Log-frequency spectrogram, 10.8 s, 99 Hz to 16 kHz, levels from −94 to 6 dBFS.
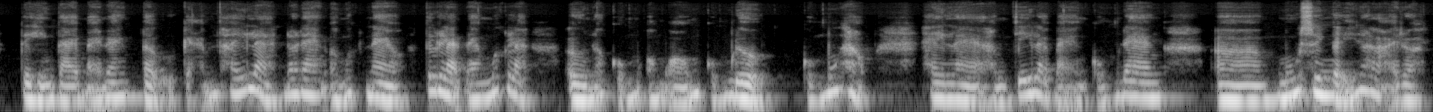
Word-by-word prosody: thì 180 - +2
hiện 170 0 +2
tại 165 -2 -1
bạn 175 - -3
đang 190 0 0
tự 175 +2 -3
cảm 210 - -7
thấy 230 +2 -1
là 260 -9 +2
nó 225 +1 0
đang 220 +1 0
ở 170 - -1
mức 205 +6 -2
nào? 185 -6 +2 0.2
Tức 255 - -3
là 215 -6 +3
đang 180 +1 0
ở - - +1
mức 245 +5 -1
là, 205 -8 -3 0.3
ừ, 175 -1 +5
nó 175 - 0
cũng 180 +2 -4
ổn 175 +1 -2
ổn, 155 +9 0
cũng 175 +3 -4
được, 175 -2 +4 0.2
cũng 170 +1 -8
muốn 240 +3 +3
học, 215 -7 -2 0.4
hay 185 -2 0
là 175 -2 +2
thậm 155 -1 -4
chí 205 +7 -1
là 220 -3 0
bạn 160 -2 -8
cũng 155 +2 -10
đang, 190 -2 0 0.4
ờ, 175 - 0 0.4
muốn 190 +5 +5
suy 235 -2 +5
nghĩ 195 -2 +3
nó 265 - +2
lại 215 -10 -3
rồi? 170 0 0
185 Hz, 250 wpm, -19 LUFS, 170-210 Hz, 0.4 s, ừ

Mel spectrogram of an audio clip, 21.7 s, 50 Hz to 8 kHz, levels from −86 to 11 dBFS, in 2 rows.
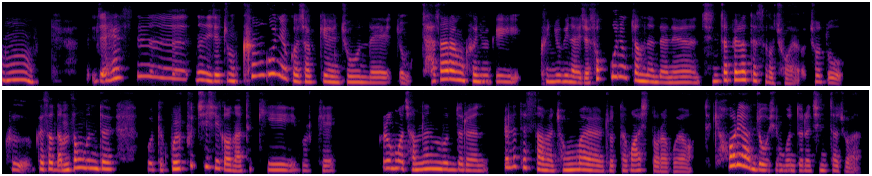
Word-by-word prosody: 음. 265 -3 -1 0.7
이제 230 0 +1
헬스는 335 -4 -2
이제 225 -1 +3
좀 230 -1 0
큰 410 - +2
근육을 375 - +3
잡기엔 205 -1 0
좋은데 190 -3 -1
좀 175 - -8
자잘한 285 +1 +5
근육이 215 - -2 0.2
근육이나 215 -2 0
이제 170 -1 0
속근육 355 - -1
잡는 225 -6 +4
데는 185 0 -2
진짜 230 +4 0
필라테스가 260 -8 +4
좋아요. 165 -2 -10
저도 210 - -5 0.3
그 215 -3 -6
그래서 230 0 +2
남성분들 240 +3 +2 0.4
뭐 220 - -4
이렇게 200 -2 -9
골프 240 +9 +3
치시거나 210 - -1
특히 200 -3 -4
뭐 185 - -13
이렇게 175 0 -10 0.5
그런 260 0 0
거 255 -1 +1
잡는 235 +1 +3
분들은 200 -5 -2 0.2
필라테스 295 -4 -2
하면 190 -3 +1
정말 200 -2 +1
좋다고 180 +2 -6
하시더라고요. 150 -6 -6
특히 - - -14
허리 365 +2 +9
안 290 -9 +5
좋으신 195 -2 -2
분들은 180 -1 -7
진짜 185 -1 -6
좋아요. 150 -4 -11
215 Hz, 320 characters per minute, -29 LUFS, 190-265 Hz, 0.7 s, 허리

